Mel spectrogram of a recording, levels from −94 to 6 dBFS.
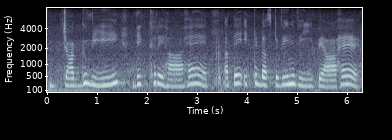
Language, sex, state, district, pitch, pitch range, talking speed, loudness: Punjabi, female, Punjab, Kapurthala, 230 Hz, 210-255 Hz, 105 wpm, -17 LUFS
